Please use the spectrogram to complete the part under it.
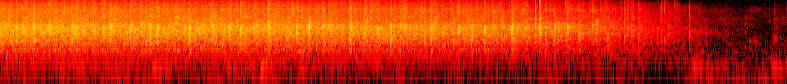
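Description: An audience applauds loudly in a large hall, then the applause fades away.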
